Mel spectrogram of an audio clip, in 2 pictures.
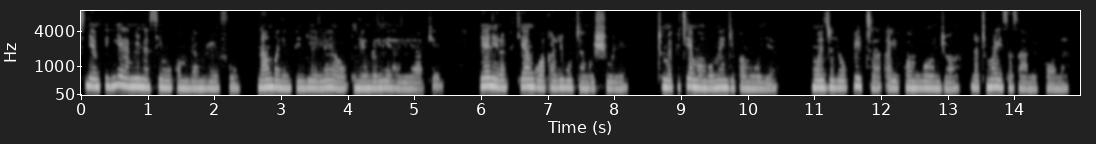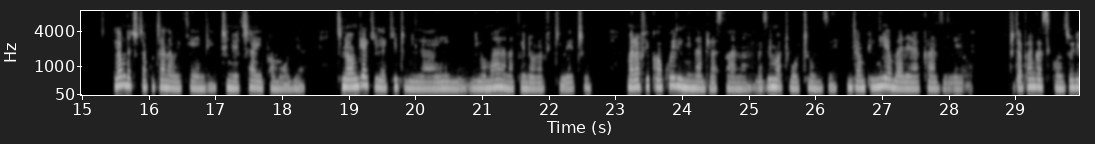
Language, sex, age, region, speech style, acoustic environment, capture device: Swahili, female, 25-34, Kenya, tired, nature, mobile / Android / Chrome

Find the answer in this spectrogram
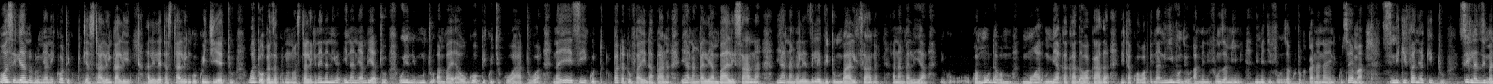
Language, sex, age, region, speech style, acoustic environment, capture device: Swahili, male, 25-34, Kenya, excited, silence, mobile / Linux / Chrome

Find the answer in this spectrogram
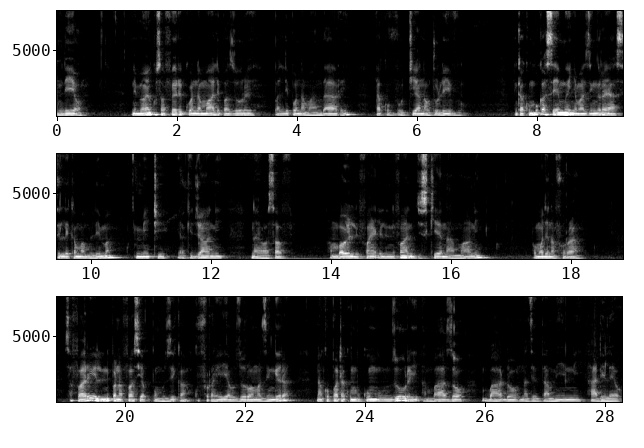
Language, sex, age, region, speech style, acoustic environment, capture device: Swahili, male, 25-34, Kenya, relaxed, silence, desktop / Windows / Chrome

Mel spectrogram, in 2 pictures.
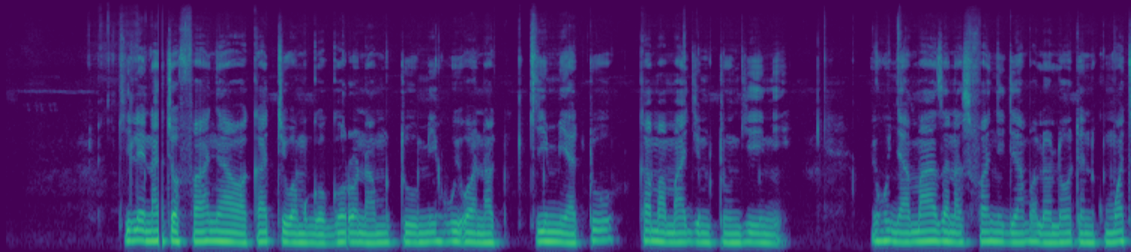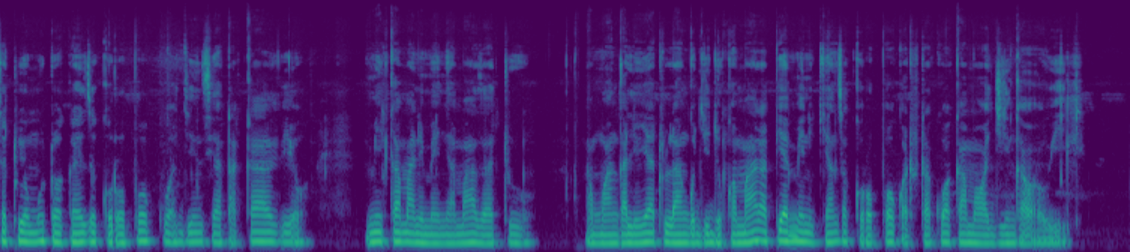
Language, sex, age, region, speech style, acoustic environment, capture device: Swahili, male, 18-24, Kenya, happy, nature, desktop / Linux / Chrome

